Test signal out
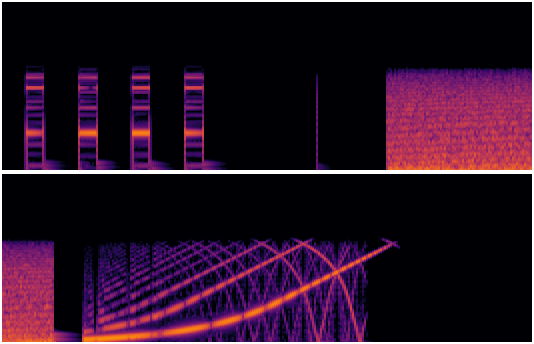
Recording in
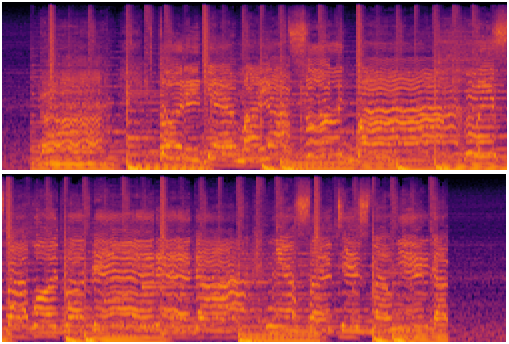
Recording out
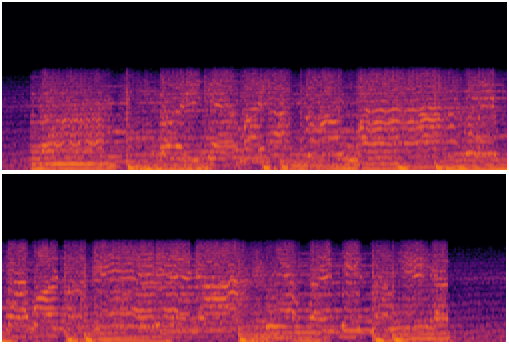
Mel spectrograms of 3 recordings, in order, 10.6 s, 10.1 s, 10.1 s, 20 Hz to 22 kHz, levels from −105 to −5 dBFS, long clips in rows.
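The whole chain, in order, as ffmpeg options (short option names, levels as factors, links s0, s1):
-filter_complex "[0:a]alimiter=limit=0.0794:level=0:latency=1:release=104,lowpass=f=2400:w=0.5412,lowpass=f=2400:w=1.3066,bandreject=f=50:t=h:w=6,bandreject=f=100:t=h:w=6,bandreject=f=150:t=h:w=6,bandreject=f=200:t=h:w=6,aresample=8000,volume=39.8,asoftclip=hard,volume=0.0251,aresample=44100,lowshelf=f=160:g=4.5,asplit=2[s0][s1];[s1]adelay=4.8,afreqshift=0.62[s2];[s0][s2]amix=inputs=2:normalize=1,volume=0.794"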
